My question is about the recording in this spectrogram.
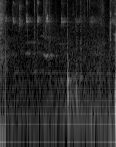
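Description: Quiet, with one light knock about a second and a half in: a hammer tapping an interlocking plastic-and-sand brick into place.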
